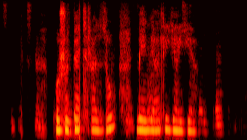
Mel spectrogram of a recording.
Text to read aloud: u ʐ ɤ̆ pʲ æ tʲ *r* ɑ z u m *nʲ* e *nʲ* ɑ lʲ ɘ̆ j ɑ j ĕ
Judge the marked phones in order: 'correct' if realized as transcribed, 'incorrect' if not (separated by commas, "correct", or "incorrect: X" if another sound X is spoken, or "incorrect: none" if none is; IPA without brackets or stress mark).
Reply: correct, incorrect: mʲ, correct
